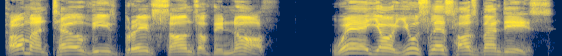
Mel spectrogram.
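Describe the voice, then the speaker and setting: A man doing a loud scornful older uncle. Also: high voice, very slow, creaky, no echo, studio quality, voice pushed up, full character voice. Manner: mocking, boastful shouting.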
